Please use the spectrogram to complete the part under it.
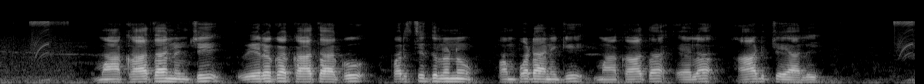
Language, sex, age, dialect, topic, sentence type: Telugu, male, 46-50, Telangana, banking, question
